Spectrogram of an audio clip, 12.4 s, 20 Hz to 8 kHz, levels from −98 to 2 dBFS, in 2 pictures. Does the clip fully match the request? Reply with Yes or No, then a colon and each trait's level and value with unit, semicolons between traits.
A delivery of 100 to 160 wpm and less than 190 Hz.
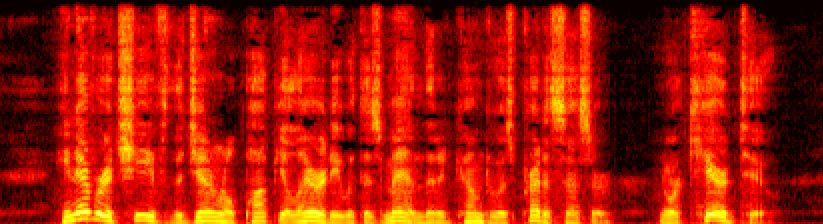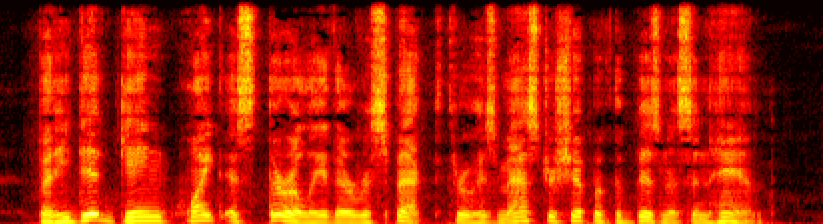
No: average, 170 wpm; low, 135 Hz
